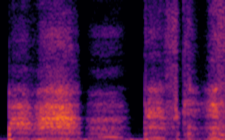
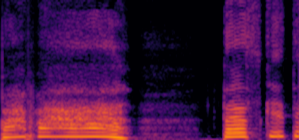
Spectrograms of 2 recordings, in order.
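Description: First: It is said very quietly, barely voiced. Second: It is shouted loudly with full force.

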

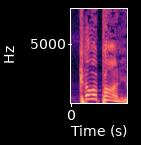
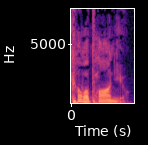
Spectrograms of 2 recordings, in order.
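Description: First: It is said in a joyful, celebrating tone. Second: It is said in a grim, ominous tone. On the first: Something good has arrived for the listeners. The speaker calls it wrong. "It sounds like a big rejoicing moment" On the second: The listeners have been caught like thieves. The speaker calls it right. "It's used very negatively"

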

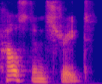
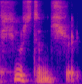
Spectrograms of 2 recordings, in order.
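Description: First: Houston is said the New York street way. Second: Houston is said the Texas city way. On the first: It names the street in New York. The speaker calls it right. "here in New York, we have Houston Street" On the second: It names the city in Texas. The speaker calls it wrong. "instead of Houston Street"

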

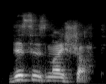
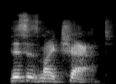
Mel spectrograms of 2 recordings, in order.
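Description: First: The last word is said as French chat. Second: The last word is said as English chat. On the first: The word is read as a French word. "if I put language indicating that it's French around the chat" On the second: The word is read as an English word. "in English, that would come across as"

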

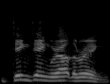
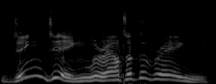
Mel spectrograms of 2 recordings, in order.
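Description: First: It is said in a plain, low-energy way. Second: It is said with more energy and passion. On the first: The speaker calls it wrong. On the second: The speaker calls it right.

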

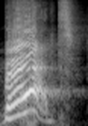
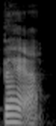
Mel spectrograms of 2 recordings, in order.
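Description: First: It is said very loudly. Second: It is said quietly and flatly.

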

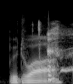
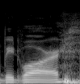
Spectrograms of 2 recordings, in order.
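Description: First: It is said with a French pronunciation. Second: It is said with an American pronunciation. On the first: "the French pronunciation" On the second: "what we normally say"

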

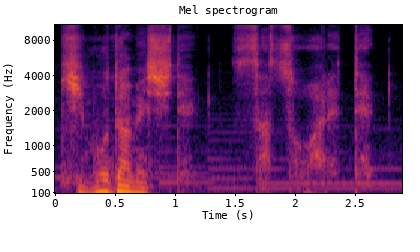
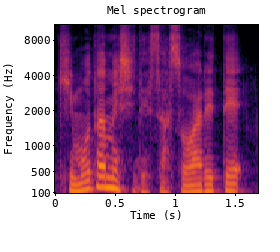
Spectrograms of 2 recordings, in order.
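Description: First: It is said in a spooky, scary tone. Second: It is said in a plain, ordinary tone.

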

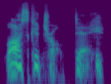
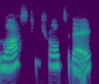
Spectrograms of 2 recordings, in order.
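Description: First: It is said in a put-on character voice. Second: It is said in the speaker's normal voice. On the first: The speaker calls it right. "Let me do my Stefan voice" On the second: The speaker calls it wrong. "I'm sorry"

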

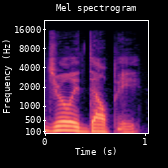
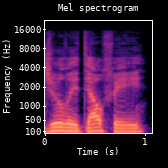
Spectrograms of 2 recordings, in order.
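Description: First: The surname is said with a p sound. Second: The surname is said with an f sound. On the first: The speaker calls it right. "It's apparently Julie Delpy" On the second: The speaker calls it wrong. "I've been saying Julie Delphi the whole show"

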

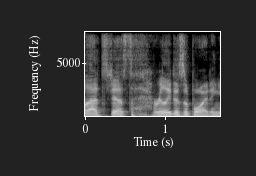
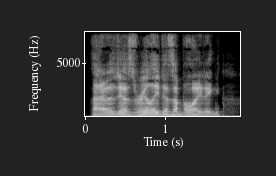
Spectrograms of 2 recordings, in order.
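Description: First: It is said in the speaker's normal voice. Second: It is said in a put-on character voice. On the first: "I thought you were gonna do it in the voice" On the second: "I could do Ice King's voice at one point"

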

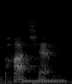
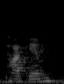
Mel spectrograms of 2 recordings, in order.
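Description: First: The middle consonant is a soft ch sound. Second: The middle consonant is a hard k sound. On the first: This is the church Latin pronunciation. "They use pachem for peace" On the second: This is the classical Latin pronunciation. "Which is a hard sounding thing"

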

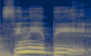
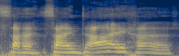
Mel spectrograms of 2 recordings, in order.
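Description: First: It sounds like 'see-neh dee', Latin-style. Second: It sounds like 'sign die', anglicized. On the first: This is how the original Latin would sound. "that's the Latin is what it looks like" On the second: This is the usual American way of saying it. "I say sign die, because I'm an American"

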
